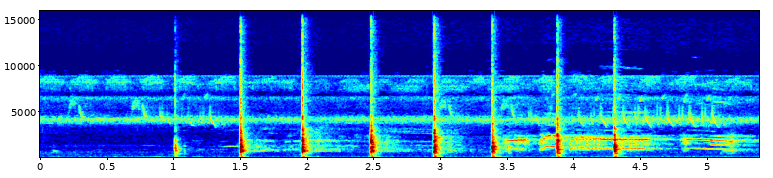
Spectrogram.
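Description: Sharp knocks of a blade chopping wood ring out at a steady pace.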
